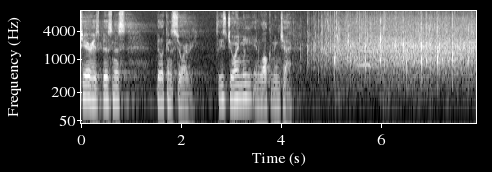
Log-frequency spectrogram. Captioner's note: applause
